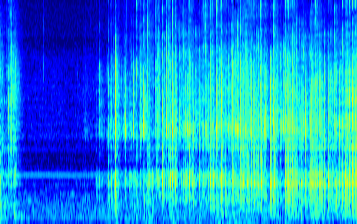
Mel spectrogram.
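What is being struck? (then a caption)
Reversible sequin fabric cover. Fingers and nails scratch and flip the sequins on a flat, reversible sequin fabric journal cover, with the hands not in view at the start. After a brief rustle and nearly two seconds of quiet, a dense run of bright, crisp clicking and scratching builds and continues to the end.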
